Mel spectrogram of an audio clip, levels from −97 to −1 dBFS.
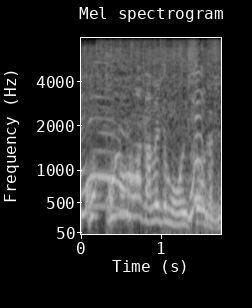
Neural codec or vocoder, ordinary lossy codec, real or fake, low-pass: none; Opus, 16 kbps; real; 7.2 kHz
